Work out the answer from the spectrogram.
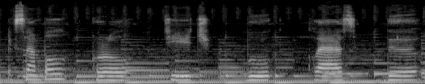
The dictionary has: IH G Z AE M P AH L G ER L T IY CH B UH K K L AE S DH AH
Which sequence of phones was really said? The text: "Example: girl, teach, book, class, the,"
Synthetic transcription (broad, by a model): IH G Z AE M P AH L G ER L T IY CH B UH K K L AE S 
